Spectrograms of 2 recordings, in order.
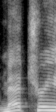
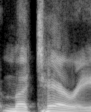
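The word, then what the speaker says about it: Metairie: Bobby is in metri Bobby is it metri or materi how do you pronounce it I say metri m e t r y woot there it is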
